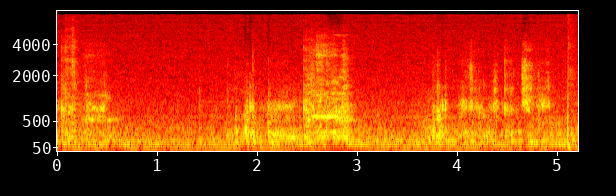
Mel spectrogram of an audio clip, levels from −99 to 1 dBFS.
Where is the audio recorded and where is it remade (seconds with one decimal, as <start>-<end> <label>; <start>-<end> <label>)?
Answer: 0.0-5.2 recorded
